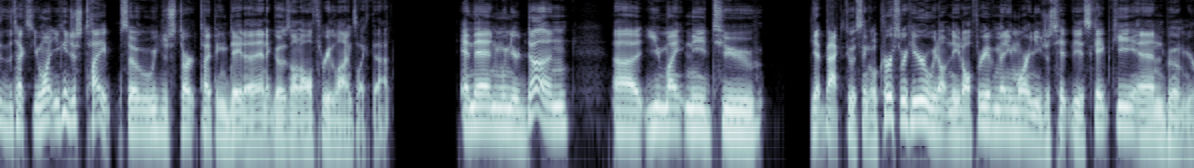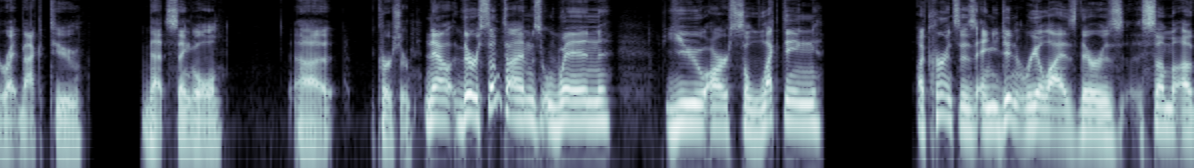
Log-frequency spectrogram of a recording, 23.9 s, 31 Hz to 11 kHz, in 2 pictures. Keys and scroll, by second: 11.0 Escape, 18.1 ctrl+z.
